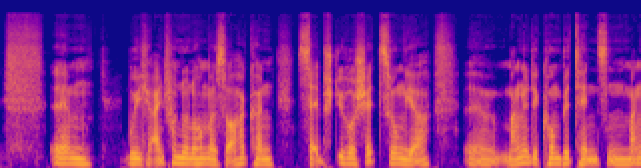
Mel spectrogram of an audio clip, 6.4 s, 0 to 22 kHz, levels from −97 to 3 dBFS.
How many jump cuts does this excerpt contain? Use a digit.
1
